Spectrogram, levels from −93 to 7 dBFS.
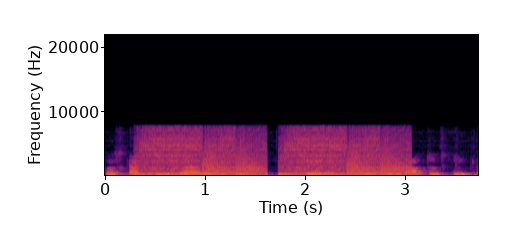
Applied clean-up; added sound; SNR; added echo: none; Drum kit; 0 dB; reverberation time 0.2 s.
